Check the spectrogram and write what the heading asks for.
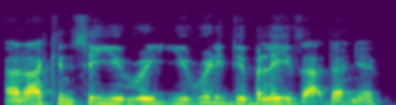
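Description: A man's voice: fairly high pitch, quick pace. A man hosting a conversational podcast interview, affirming his guest and often repeating words and phrases.

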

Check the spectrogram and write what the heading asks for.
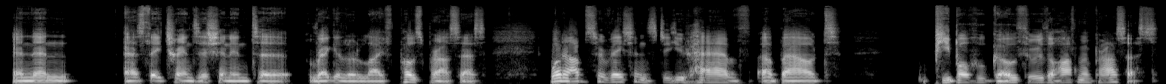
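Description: A man hosting an interview, asking his guest questions in a measured, inquisitive way. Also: low-pitched, no room sound. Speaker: podcast host.

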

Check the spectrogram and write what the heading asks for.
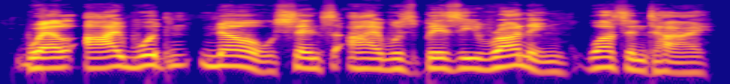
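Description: A man's voice: fairly high pitch, a little slow, sharp tone, no echo. A man performs a small boy robot in a family audio drama who takes everything literally. He lists exact times down to the millisecond in a slightly raised voice, recorded close and dry. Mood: matter-of-fact. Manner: pedantic, counts exact milliseconds. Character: literal-minded, precise young boy robot.

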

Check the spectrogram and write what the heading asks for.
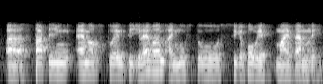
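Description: A man from Indonesia with an Indonesian accent, speaking carefully as an interview guest, with frequent "uh" fillers. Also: medium pitch. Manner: careful, halting speech with "uh" fillers. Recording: roomy, dull remote line.

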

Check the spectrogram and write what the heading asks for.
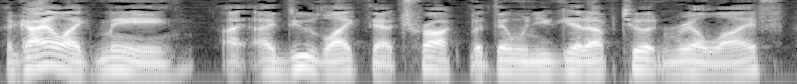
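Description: A man co-hosting a podcast, chatting and joking quickly. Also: fairly low pitch, breathy edge, no room sound. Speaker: podcast co-host. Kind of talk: casual car chat.

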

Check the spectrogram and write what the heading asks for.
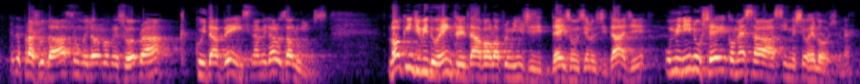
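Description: A man's voice: high-pitched, fast talker. A man, a rabbi giving a lecture with anecdotes and acting out dialogues. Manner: animated storytelling, acting out dialogues. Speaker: rabbi teaching a class. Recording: roomy echo.

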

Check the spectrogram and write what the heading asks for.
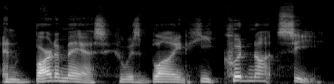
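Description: A man preaching a sermon, swinging from hushed, slow lines to loud, rousing ones and asking the listeners rhetorical questions. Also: medium pitch, animated.

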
